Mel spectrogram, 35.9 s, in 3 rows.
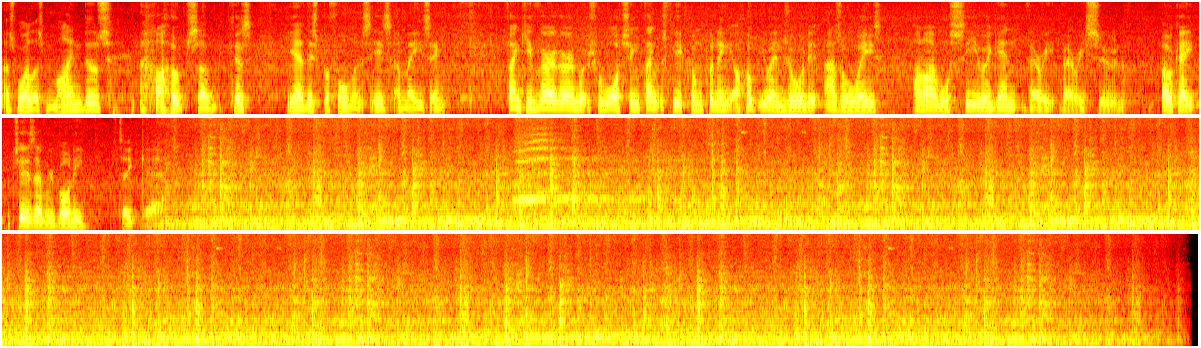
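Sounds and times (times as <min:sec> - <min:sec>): train rumbling past: 0:13.4 - 0:35.8
wheels clacking over rail joints: 0:13.4 - 0:35.8
train wheel squeal: 0:16.9 - 0:21.2.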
